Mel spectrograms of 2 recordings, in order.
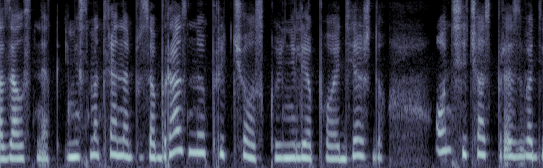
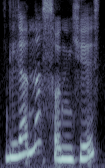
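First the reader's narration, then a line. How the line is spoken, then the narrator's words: Plain. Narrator (Russian): ответил Снег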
